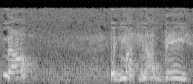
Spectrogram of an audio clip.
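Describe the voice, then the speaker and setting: An actor playing a terrified soldier in an old radio drama, anguished and urgent. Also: male voice, very high voice, drawn-out words, background noise, full character voice. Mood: horrified. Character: terrified soldier who hears his own burial. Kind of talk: 1970s radio drama acting. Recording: muffled old radio broadcast with music.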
